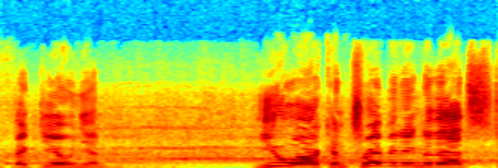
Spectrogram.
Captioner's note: applause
